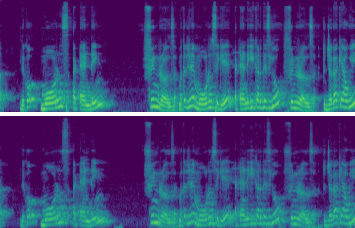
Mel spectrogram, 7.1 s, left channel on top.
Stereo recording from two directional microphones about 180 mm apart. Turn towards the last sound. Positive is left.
turn(degrees=40)  # may be behind; listen again after turning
